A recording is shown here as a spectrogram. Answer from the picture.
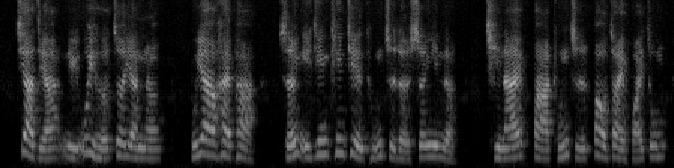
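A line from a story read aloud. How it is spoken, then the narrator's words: Angel calling from heaven. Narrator (Chinese): 神的使者从天上呼叫夏甲说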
